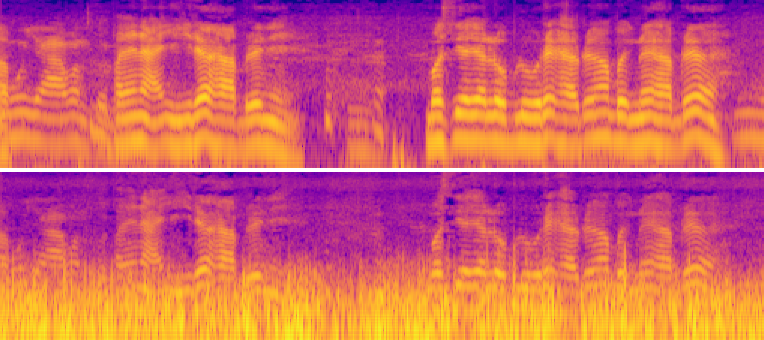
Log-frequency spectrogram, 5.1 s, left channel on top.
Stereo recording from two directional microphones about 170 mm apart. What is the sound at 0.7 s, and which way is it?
Speech, centre (ahead or behind).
